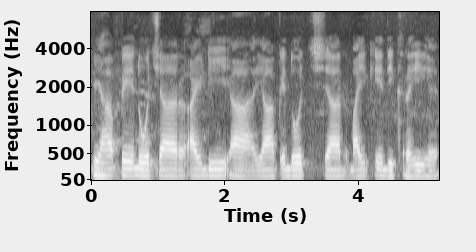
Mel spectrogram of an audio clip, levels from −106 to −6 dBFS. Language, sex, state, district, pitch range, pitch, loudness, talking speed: Hindi, male, Gujarat, Gandhinagar, 110-115 Hz, 115 Hz, -16 LUFS, 150 wpm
